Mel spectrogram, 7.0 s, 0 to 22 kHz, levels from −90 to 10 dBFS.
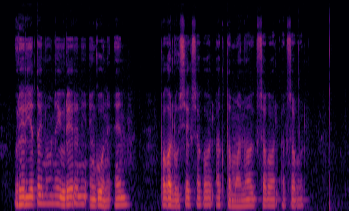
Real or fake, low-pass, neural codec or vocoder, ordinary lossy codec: fake; none; vocoder, 44.1 kHz, 128 mel bands every 256 samples, BigVGAN v2; none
